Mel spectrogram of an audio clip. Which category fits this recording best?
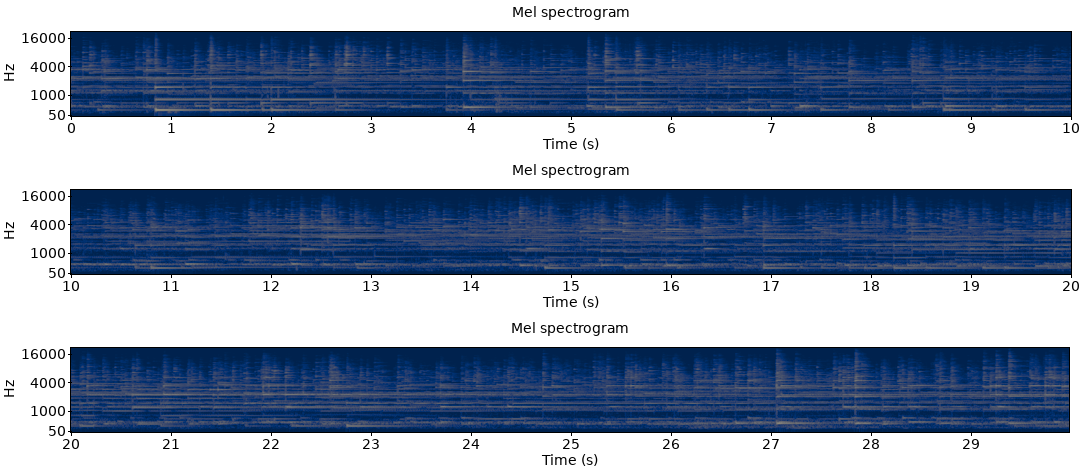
Sound effects > Animals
